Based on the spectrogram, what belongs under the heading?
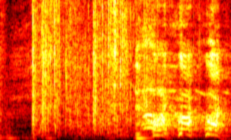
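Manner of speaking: high, breathy laugh; helpless high giggling; real laughing fit. Real, not acted. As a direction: dissolve into laughter.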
